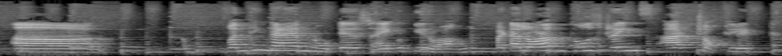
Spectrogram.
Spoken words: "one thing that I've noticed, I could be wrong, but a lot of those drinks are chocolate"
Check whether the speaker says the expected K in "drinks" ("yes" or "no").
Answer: yes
